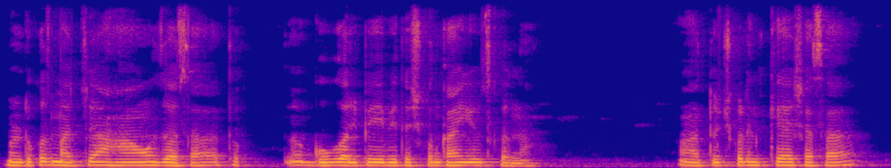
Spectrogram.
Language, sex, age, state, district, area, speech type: Goan Konkani, male, 30-45, Goa, Canacona, rural, spontaneous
